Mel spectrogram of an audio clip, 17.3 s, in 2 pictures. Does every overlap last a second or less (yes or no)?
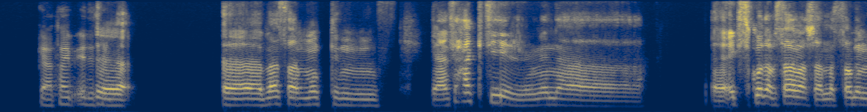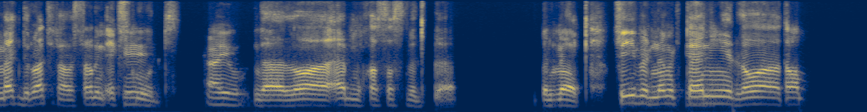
yes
